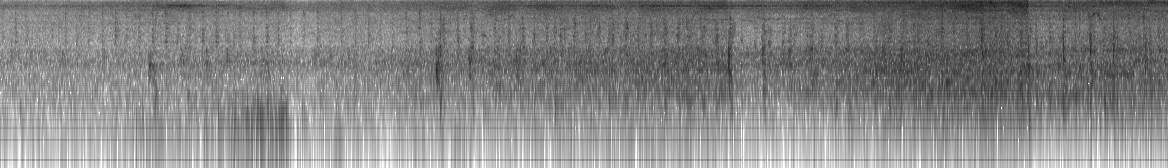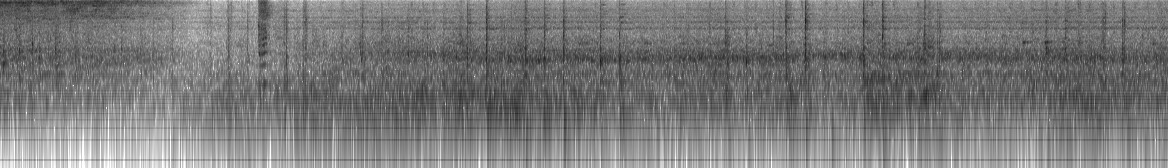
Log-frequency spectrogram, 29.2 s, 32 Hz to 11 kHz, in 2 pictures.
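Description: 15-inch gauge steam locomotives working trains. First the River Esk runs past with steam hissing from its cylinder drain cocks and coaches rumbling behind. After a sudden cut a bit over halfway through, a second steam locomotive comes closer with its train, coach wheels clicking over the rail joints and growing louder.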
